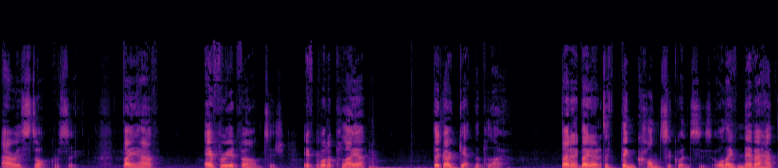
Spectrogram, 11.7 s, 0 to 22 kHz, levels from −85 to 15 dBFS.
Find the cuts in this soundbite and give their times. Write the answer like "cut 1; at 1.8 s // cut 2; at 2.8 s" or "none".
cut 1; at 4.7 s // cut 2; at 6.6 s // cut 3; at 8.6 s // cut 4; at 9.0 s // cut 5; at 9.5 s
